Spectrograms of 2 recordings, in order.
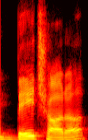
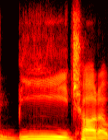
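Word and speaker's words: بیچاره: So, for example, you guys would say bechara, but we would say bichara. We kind of drag the Y B. more. Yeah. Instead of Mm. bechara, we say bichara.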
